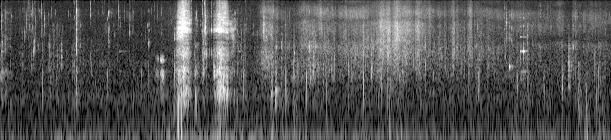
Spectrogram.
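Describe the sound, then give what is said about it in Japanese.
Someone eating a bowl of Asahikawa-style soy sauce ramen: two loud, hissing slurps near the start, followed by quieter chewing and small clicking mouth sounds, with no talking. “旭川醤油だけど旭川かどうかはよくわかんないわ食べても。”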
